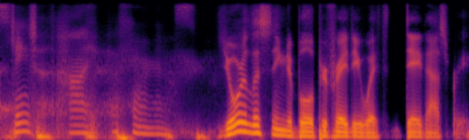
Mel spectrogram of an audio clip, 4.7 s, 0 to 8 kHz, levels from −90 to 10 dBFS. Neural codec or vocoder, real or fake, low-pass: codec, 24 kHz, 0.9 kbps, WavTokenizer, large speech release; fake; 7.2 kHz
